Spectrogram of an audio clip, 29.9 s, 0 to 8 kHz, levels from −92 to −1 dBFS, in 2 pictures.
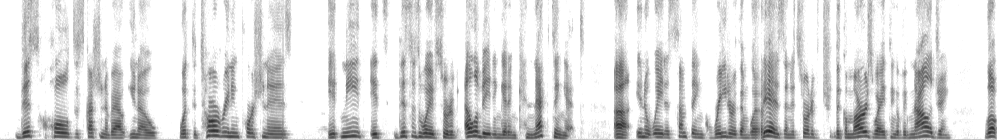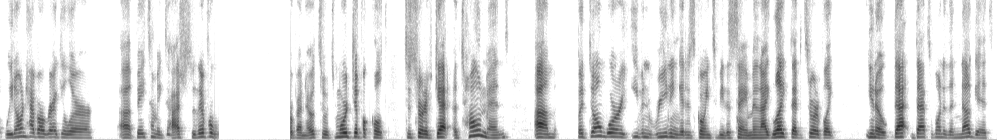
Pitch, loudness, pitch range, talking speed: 185 Hz, -29 LUFS, 170-210 Hz, 200 wpm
